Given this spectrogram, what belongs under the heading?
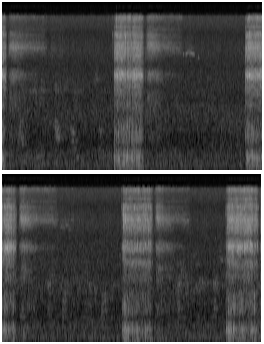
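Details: Beagle snoring during a nap: loud, rasping breathing noises about every two to three seconds, with quiet stretches between.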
